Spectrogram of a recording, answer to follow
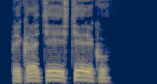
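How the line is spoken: Cold. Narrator (Russian): холодно поморщился

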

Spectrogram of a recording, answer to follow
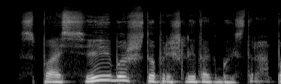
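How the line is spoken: Pleasant bass voice. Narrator (Russian): поблагодарил он нас приятным басом

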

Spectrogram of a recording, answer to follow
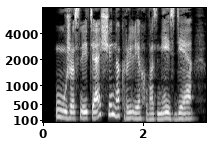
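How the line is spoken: Deep guttural proclamation. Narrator (Russian): утробным голосом провозгласила я

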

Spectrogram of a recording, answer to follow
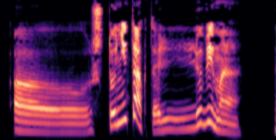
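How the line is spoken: Stammering question. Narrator (Russian): заикаясь, спросил Ноан

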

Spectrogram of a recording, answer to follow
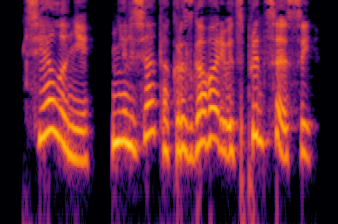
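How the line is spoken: Exclamation. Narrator (Russian): воскликнула она

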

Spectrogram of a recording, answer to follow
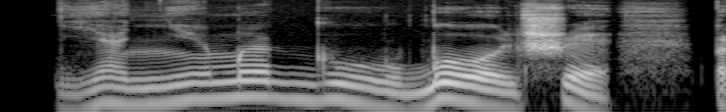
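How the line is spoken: Drawn-out moaning whisper. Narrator (Russian): протяжно со стоном шептал Франц

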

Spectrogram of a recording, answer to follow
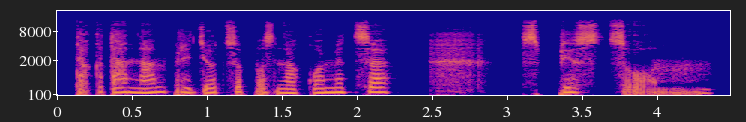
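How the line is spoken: Whisper. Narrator (Russian): Света прошептала

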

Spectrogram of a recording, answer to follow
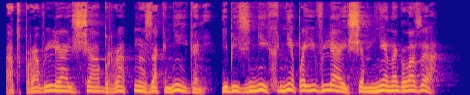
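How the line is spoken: Angry tearful shout. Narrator (Russian): Утерев слезы, она гневно закричала

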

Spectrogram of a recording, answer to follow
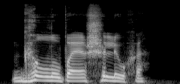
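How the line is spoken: Doctor's guffaw. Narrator (Russian): хохотнул доктор

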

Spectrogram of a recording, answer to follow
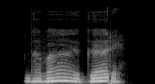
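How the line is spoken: Whisper. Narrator (Russian): шепнул

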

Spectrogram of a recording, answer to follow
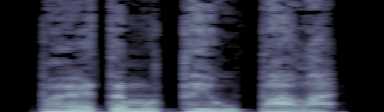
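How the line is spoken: Hiss. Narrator (Russian): прошипел Пых

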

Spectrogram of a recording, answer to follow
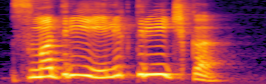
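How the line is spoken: Shout. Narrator (Russian): крикнула я

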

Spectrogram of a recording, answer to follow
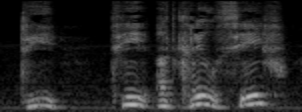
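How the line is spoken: Frightened question. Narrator (Russian): испуганно спросила Ева

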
